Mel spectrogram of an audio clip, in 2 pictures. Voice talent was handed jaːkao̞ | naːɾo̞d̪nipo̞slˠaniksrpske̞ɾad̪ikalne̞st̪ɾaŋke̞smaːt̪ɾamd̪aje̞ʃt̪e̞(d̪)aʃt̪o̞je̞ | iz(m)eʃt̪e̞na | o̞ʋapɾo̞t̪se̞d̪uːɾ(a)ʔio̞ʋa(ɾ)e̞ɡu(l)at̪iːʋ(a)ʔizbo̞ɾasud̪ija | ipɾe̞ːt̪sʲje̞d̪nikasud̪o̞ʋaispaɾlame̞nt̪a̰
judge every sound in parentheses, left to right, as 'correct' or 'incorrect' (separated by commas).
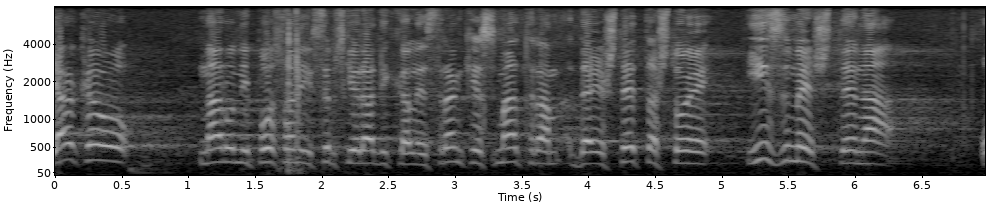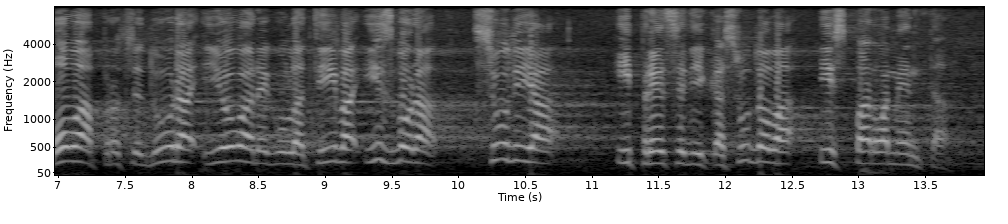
incorrect, correct, correct, correct, correct, correct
